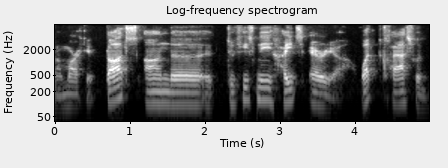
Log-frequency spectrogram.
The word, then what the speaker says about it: Duquesne: Thoughts on the Duquesne Heights area? What class would this be? Am I saying it right? What area? uh Duquesne. Oh, D Duquesne.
